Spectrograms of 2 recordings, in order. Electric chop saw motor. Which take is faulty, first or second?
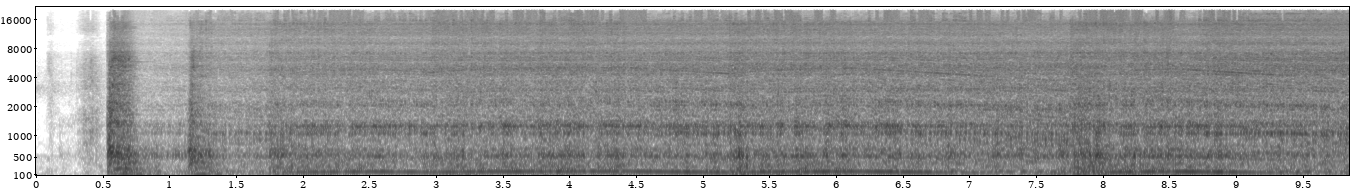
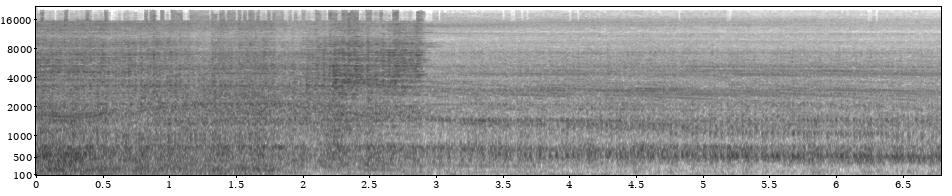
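first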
